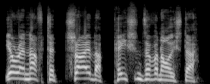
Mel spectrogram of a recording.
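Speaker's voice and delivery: high-pitched, exasperated retort; snappish. A narrator's reading. Young crab scolds her mother, snappishly. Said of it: "a little snappishly".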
